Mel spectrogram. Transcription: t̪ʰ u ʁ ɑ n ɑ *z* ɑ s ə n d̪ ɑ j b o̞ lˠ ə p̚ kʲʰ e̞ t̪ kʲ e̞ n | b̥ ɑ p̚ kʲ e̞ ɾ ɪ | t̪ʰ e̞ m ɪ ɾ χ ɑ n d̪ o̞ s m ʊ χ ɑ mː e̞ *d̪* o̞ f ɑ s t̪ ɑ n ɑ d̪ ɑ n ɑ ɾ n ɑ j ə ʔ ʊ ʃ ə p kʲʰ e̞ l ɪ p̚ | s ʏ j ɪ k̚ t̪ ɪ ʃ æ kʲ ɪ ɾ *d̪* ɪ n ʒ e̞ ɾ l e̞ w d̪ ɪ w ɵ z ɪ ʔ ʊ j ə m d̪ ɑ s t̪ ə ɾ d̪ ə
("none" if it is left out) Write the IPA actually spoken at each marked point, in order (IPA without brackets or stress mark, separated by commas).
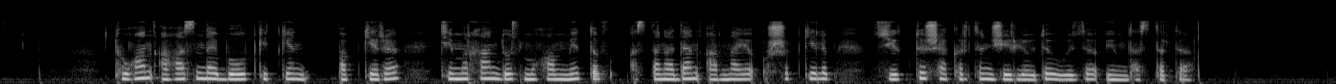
ʁ, t̪, t̪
